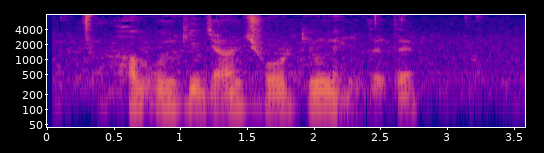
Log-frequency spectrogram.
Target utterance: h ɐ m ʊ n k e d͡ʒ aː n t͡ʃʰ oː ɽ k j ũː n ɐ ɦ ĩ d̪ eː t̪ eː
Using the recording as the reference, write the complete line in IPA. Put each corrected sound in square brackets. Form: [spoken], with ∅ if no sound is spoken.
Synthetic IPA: h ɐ m ʊ n k [i] d͡ʒ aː n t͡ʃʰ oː ɽ k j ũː n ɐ ɦ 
